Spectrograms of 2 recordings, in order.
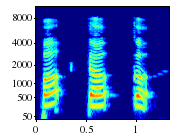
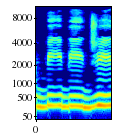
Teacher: p, t, k are voiceless and b, d, g are voiced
